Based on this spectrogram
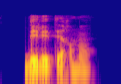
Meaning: deleteriously
- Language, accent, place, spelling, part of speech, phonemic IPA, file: French, France, Lyon, délétèrement, adverb, /de.le.tɛʁ.mɑ̃/, LL-Q150 (fra)-délétèrement.wav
